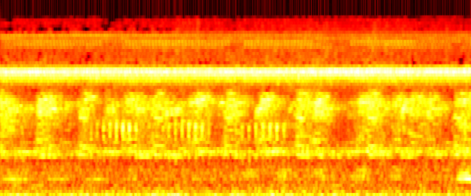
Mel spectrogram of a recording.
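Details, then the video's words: Wild frog chorus of rapid pulsed trills in short bursts that repeat about once a second, with a few faint low notes. Set against a steady hum and a bright hiss. "Frog Sounds"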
